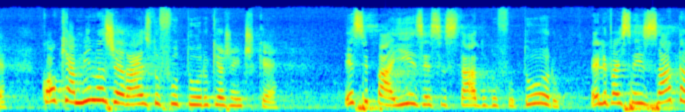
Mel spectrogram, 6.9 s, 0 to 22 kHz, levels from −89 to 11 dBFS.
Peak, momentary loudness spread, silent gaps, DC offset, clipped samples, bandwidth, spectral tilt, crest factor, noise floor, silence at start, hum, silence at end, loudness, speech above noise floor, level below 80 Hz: 0 dBFS; 13 LU; none; under 0.1%; under 0.1%; 17 kHz; -4.5 dB/octave; 12 dB; -38 dBFS; 0 s; none; 0 s; -12 LUFS; 26 dB; -48 dBFS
